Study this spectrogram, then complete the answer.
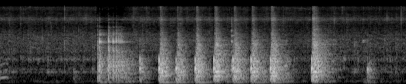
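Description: A wooden spatula stirs and knocks against a metal pot.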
